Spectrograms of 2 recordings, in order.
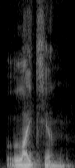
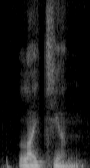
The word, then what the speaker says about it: Lycaon: Lycaon. So the A is actually in it. Lie is in it, so you can think of, you're talking to me about a werewolf, that's a lie.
